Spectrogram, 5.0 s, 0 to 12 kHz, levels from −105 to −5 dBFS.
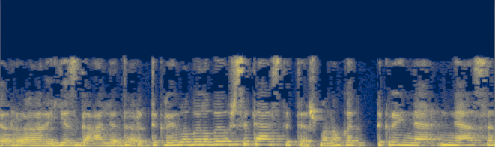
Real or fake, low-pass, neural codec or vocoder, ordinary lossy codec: real; 7.2 kHz; none; MP3, 32 kbps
